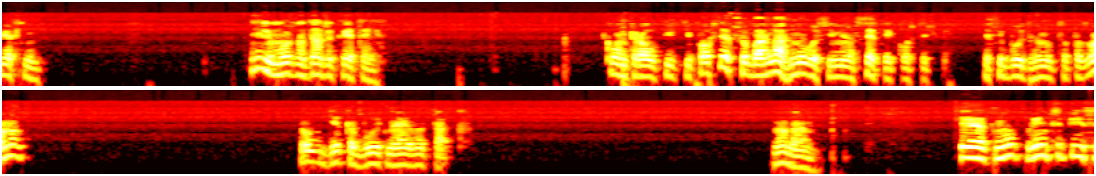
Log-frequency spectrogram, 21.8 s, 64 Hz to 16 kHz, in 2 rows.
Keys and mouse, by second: 2.4 click, 3.7 click, 6.1 ctrl+p, 10.4-14.5 middle drag, 19.1 KP_1.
